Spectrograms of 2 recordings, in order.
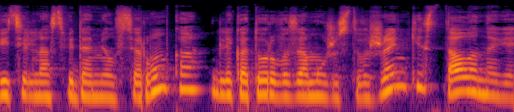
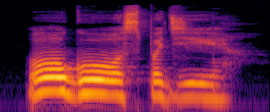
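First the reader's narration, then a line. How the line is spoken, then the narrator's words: Moaning. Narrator (Russian): простонал муж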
